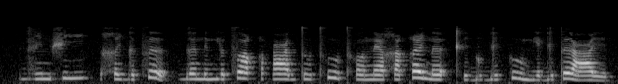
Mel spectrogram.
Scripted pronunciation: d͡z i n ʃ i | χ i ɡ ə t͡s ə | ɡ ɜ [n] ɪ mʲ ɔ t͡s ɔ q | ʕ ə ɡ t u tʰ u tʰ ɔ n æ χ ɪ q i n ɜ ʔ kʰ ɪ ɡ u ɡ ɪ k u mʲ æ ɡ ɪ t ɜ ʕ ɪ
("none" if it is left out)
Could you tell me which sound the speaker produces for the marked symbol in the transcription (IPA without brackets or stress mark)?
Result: n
